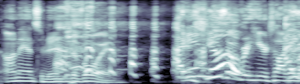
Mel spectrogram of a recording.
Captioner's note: laughs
